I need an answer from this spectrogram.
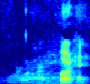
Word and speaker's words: Jorge: You know how to pronounce that? Jorge.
